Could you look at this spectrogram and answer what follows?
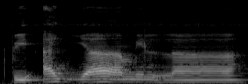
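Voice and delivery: bi ayyamillah very slow with a light lam; very slow Quran demo; thin Allah. Shown as a demonstration. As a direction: recite it with tarqiq. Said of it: "dibaca tarqiq atau dibaca tipis".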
